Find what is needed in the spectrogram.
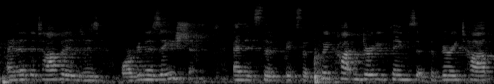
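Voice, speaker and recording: At a very fast pace, a woman with a medium pitch talks in an animated tone, with audible room echo and noticeable background noise. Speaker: leadership speaker, economist and retired naval officer. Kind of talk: keynote talk to an audience. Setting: stage with audience.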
